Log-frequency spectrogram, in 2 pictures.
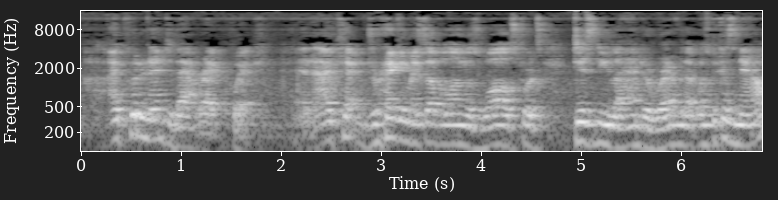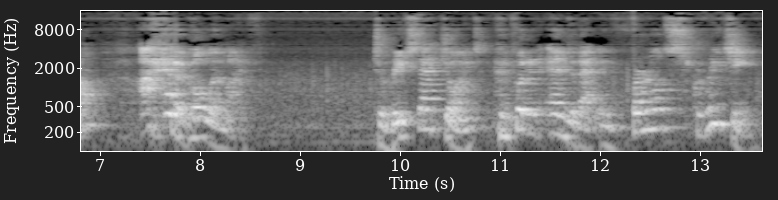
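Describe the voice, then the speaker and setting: An actor playing a flamboyant man who tells his story in a halting, breathless theatrical monologue. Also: medium pitch, animated, natural voice. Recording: echoey room, distant mic, faint hum.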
